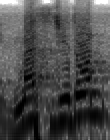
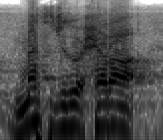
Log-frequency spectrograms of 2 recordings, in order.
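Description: First: "مسجد" ending on -un; with tanween. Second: "مسجد" ending on bare -u before "حراء"; no n sound at the end of "مسجد"; tanween dropped. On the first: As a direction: pronounce "مسجد" as masjidun. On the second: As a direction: say masjidu hira for "مسجد حراء". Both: Shown as a demonstration. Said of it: "لازم تحذف التنوين عندما تضيف".

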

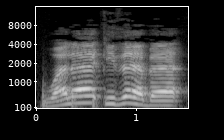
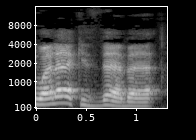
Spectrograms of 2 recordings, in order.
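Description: First: Slowly recited كذابا with a single dhal; light dhal in كذابا, vowels drawn out; lightened consonant. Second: Slowly recited كذابا with doubled dhal; doubled consonant. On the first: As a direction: say كذابا as kidhaba, undoubled. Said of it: "الكسائي قرأ بالتخفيف". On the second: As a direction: say كذابا as kidh-dhaba. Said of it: "بالتشديد". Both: Shown as a demonstration.

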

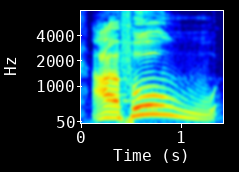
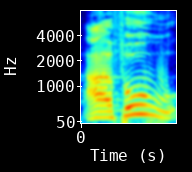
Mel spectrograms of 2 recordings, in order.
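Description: First: عفو with pressed final و; stressed ending. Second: عفو with a firm stop on the و; stressed ending. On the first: Teacher shows the stress rule on عفو. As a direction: lean hard on the و of عفو. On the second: Teacher repeats the stressed form. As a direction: press the doubled و of عفو. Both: Shown as a demonstration. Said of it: "لابد أن تنبر عليها كذا".

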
